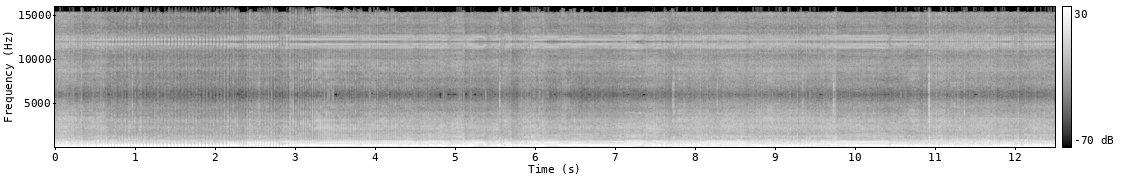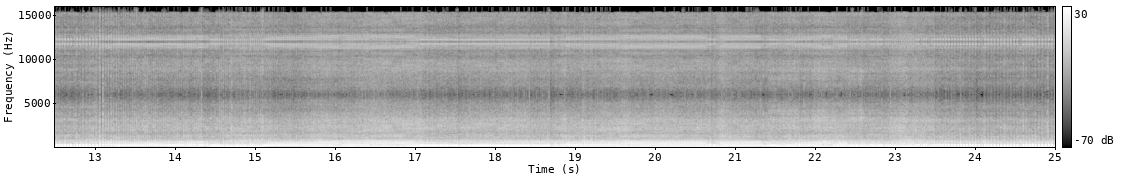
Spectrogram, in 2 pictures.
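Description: A motocross bike engine revs loudly up close, rising and falling in pitch.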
